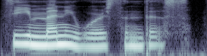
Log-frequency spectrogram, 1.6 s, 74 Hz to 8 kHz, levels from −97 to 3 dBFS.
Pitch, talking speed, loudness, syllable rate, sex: 185 Hz, 195 wpm, -14 LUFS, 5.1 syllables/s, female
